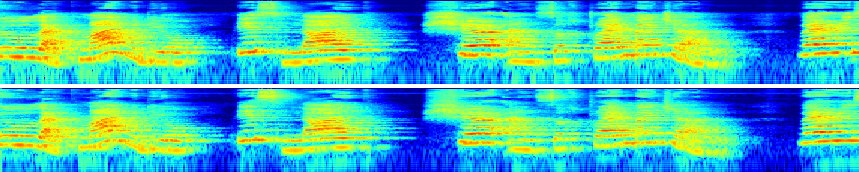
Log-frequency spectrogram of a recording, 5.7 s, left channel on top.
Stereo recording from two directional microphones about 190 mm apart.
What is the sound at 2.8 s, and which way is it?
A child's voice, 20° left (ahead or behind).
